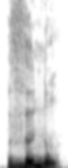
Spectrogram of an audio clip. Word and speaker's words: venons: Nous venons. Okay? O-N-S, classical ending for nous. Okay? Final S not pronounced. So O-N, on, venons.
